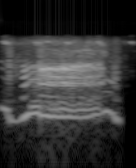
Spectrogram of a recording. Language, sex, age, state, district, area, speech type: Maithili, female, 18-30, Bihar, Purnia, rural, conversation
